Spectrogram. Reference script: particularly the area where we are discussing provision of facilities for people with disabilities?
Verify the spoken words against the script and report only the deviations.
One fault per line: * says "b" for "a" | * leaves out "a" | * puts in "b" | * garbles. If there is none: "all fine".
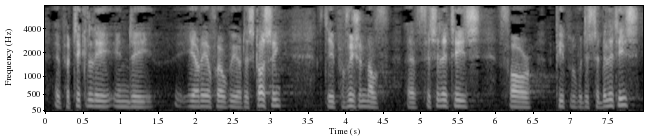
* puts in "in"
* puts in "the"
